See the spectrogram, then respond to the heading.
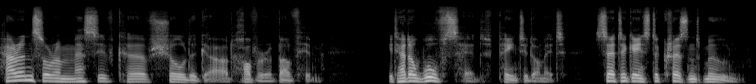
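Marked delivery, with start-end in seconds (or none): none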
